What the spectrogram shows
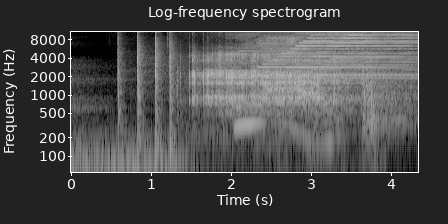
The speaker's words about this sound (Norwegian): Gå bort til masten. Mottatt. Dunk lett helt nederst.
